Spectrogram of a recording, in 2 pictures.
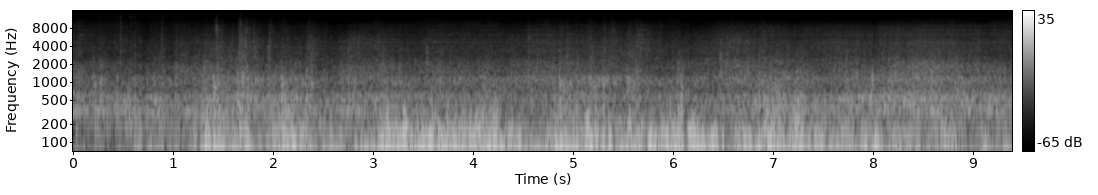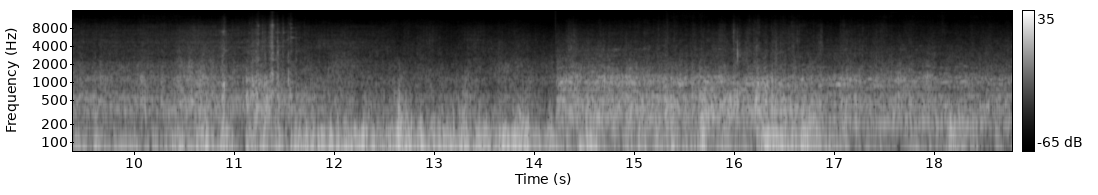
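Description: Off-road ride on an electric fat-tire bike: a continuous rumble and rattle of the fat tires and frame over a rough dirt and gravel trail, with wind on the microphone and scattered small clicks. About fourteen seconds in, a steady hum joins the rumble.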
